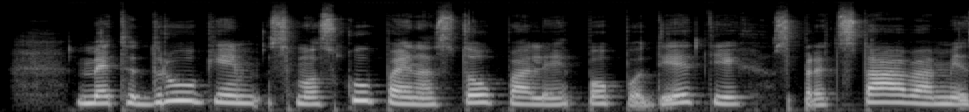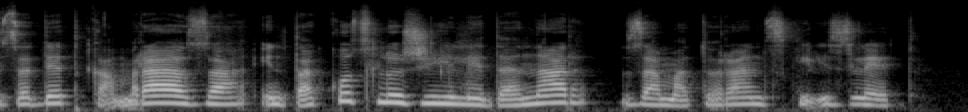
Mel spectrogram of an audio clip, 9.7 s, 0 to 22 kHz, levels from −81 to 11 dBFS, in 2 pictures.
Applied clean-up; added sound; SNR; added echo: neural mask model DeepFilterNet 3.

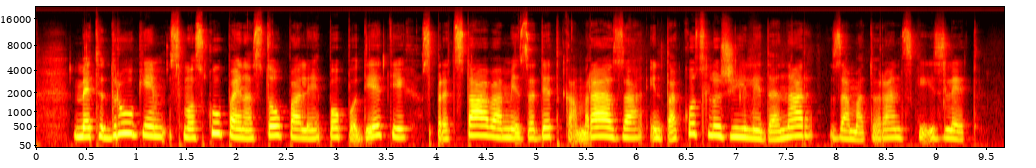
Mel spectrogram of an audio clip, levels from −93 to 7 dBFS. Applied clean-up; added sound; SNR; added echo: none; none; none; none.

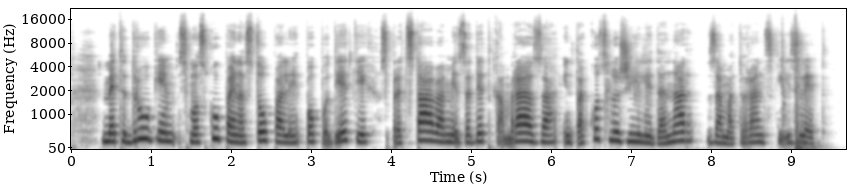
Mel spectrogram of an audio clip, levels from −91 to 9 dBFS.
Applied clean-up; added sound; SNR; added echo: classical method log-MMSE.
